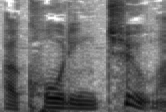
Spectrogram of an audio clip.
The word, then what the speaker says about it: according to: According to 不用讲， According to 在读的时候稍微注意一下，不要把它读成 According to 啊， to 这个声音不要重，应该是很轻的，就是 t t t According to According to Research Group According to Research Group Research 重音在第二个音节，不管是名词还是动词啊，都是 Research 在第二个音节。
